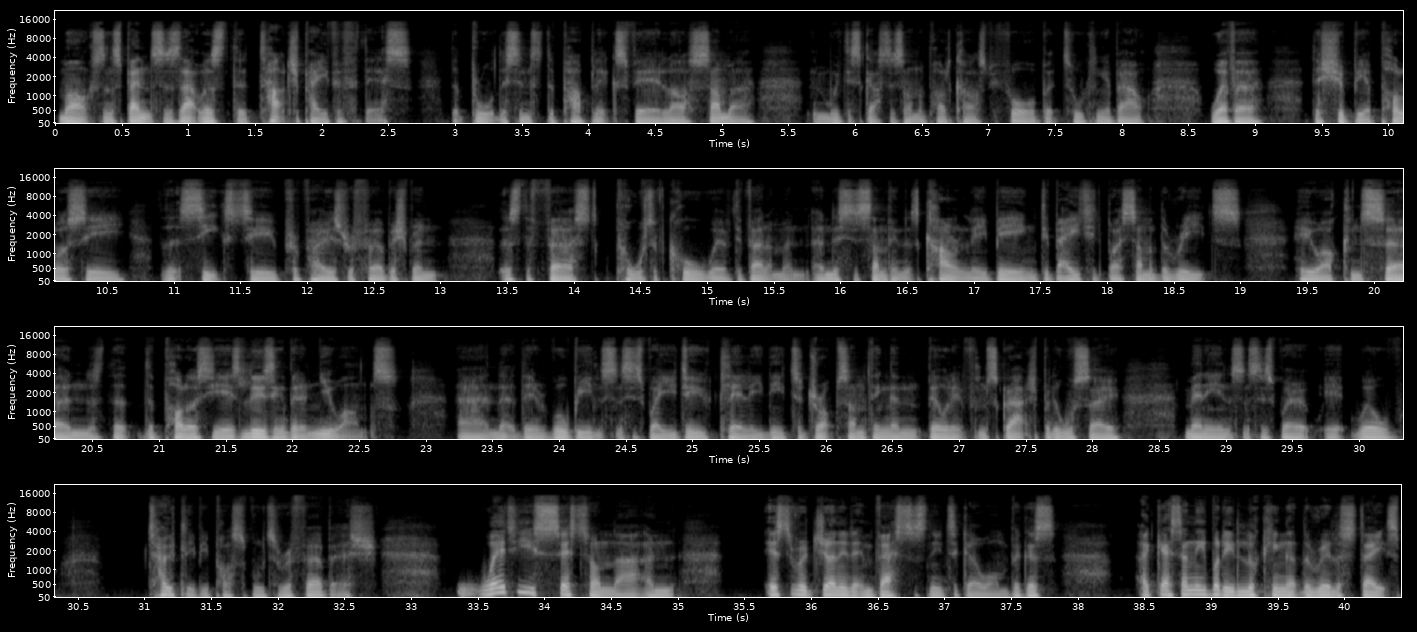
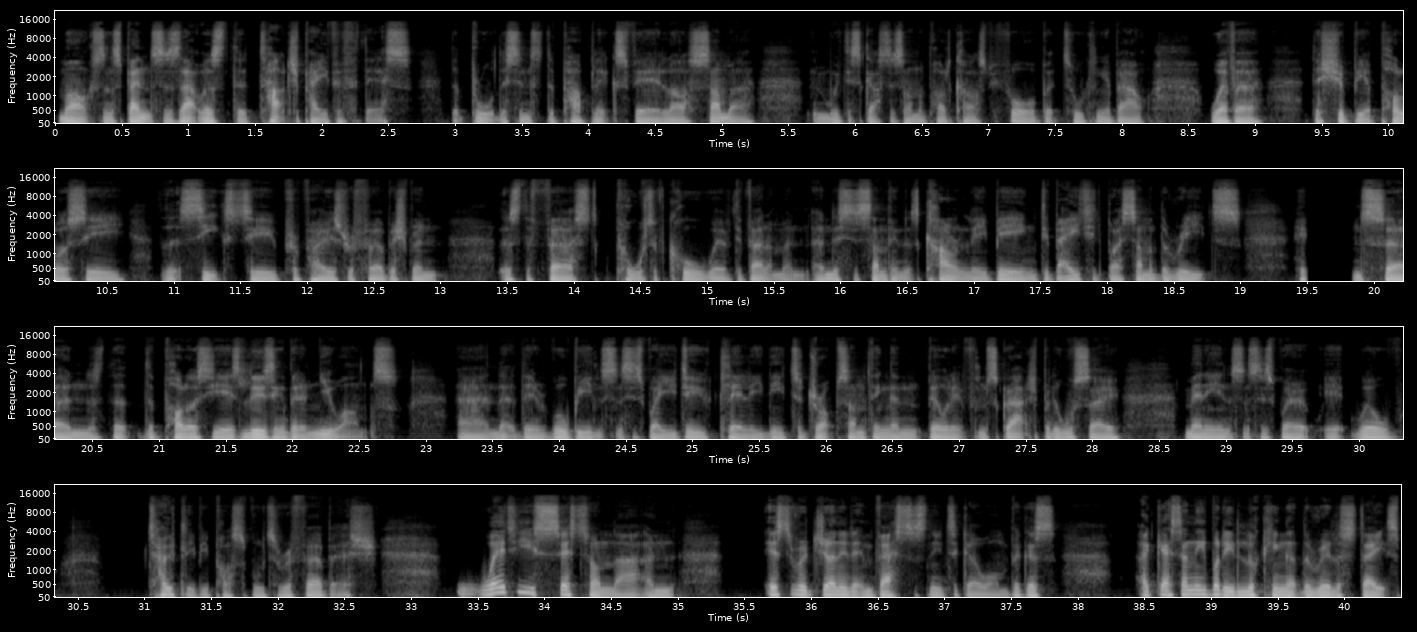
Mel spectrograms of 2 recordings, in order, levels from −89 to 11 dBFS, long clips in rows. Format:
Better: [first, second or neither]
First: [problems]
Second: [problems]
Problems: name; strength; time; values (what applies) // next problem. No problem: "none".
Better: first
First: none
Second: audio cutting out; at 20 s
